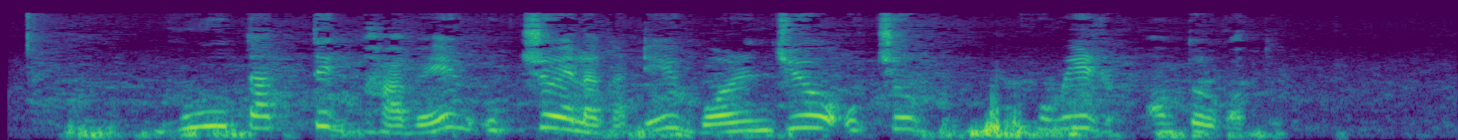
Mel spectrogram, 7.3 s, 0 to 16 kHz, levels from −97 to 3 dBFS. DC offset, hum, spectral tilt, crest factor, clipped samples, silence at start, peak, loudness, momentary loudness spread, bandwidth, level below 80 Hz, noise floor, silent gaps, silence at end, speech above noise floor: under 0.1%; none; -5 dB/octave; 18 dB; under 0.1%; 0.3 s; -4 dBFS; -20 LUFS; 12 LU; 11.5 kHz; -54 dBFS; -59 dBFS; none; 0.85 s; 39 dB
